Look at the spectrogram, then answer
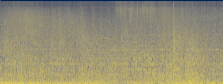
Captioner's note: metal crashing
